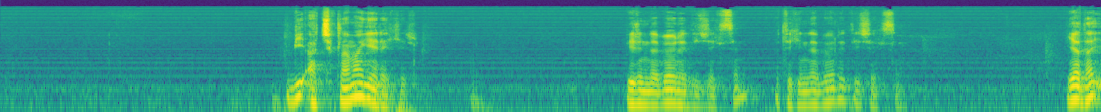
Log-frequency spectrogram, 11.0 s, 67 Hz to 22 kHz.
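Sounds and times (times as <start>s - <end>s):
faint electrical hum with hiss: 0.0s - 11.0s.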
